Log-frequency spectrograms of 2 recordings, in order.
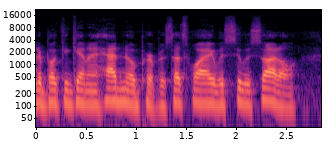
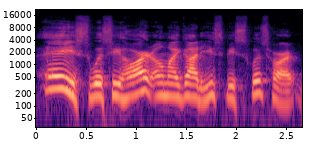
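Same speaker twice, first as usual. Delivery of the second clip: excited greeting; 6 semitones higher, 7 dB louder than usual. Real, not acted. Streamer spots his gal from Santa Cruz, excited. Spotting an old friend in chat.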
